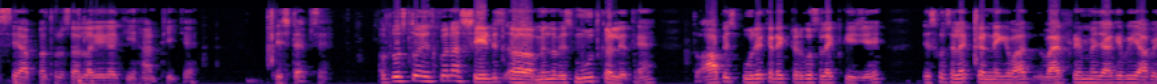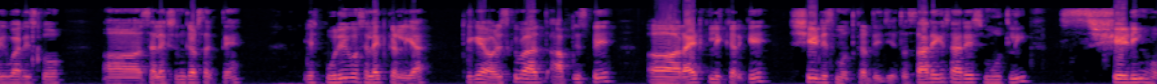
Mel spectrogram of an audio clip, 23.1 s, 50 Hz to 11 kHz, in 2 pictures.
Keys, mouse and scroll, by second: 3.5 scroll up 1, 3.6-6.0 middle drag, 6.0 click, 12.3 click, 14.0 click, 14.8 click, 18.9-23.1 right drag.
